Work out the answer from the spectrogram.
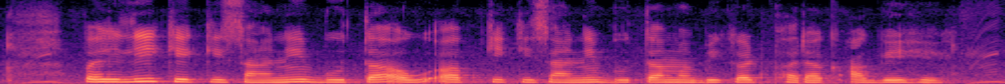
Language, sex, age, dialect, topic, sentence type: Chhattisgarhi, female, 56-60, Western/Budati/Khatahi, agriculture, statement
